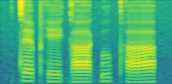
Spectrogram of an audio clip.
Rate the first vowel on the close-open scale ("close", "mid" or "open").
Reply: mid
